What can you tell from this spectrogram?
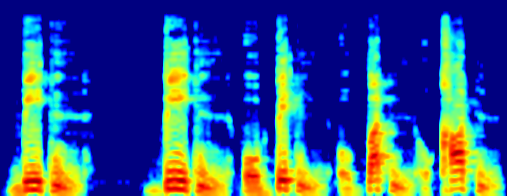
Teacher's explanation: you're able to omit, delete that vowel in between and just say the T sound and the N sound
